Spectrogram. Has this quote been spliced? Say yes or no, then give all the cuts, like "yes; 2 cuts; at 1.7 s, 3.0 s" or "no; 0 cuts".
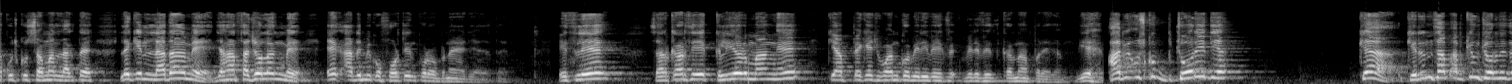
yes; 1 cut; at 11.0 s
